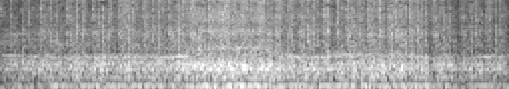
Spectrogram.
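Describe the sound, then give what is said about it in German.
A tailor's sewing machine runs steadily as she works on jeans in the Netherlands, a fast, even mechanical rattle with a low humming drone underneath that swells slightly in the middle and continues without pause. “Mia Stick, die ist Schneiderin und repariert unter anderem Mud-Jeans. Davon hatte sie auch einen kleinen Stapel direkt bei sich liegen und eine hat sie sich dann direkt an der Nähmaschine”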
